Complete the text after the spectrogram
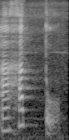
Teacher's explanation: Nah, tapi karena ini dihukumi mutajannisen, jadi to-nya ini dia seolah-olah ditiadakan menjadi ahadtu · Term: idgham mutajannisen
